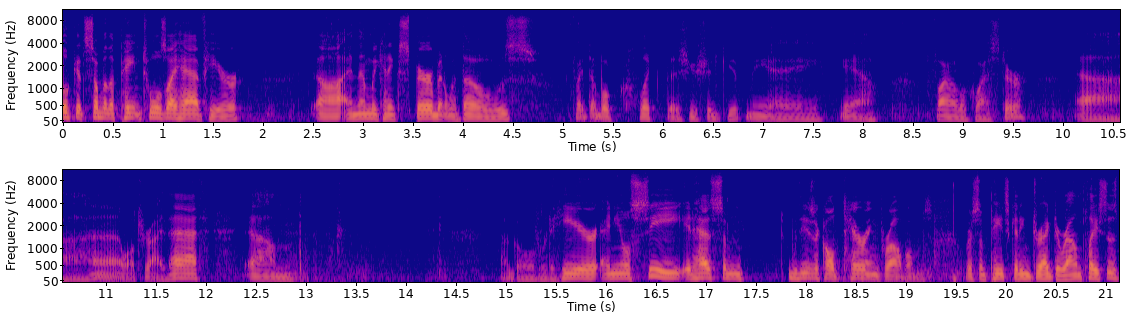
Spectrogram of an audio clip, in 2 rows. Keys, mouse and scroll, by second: 2.7 click, 4.4 middle click, 7.0 click, 8.5 click, 9.9-11.2 drag, 12.3 click.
